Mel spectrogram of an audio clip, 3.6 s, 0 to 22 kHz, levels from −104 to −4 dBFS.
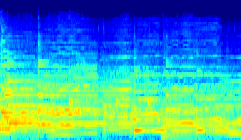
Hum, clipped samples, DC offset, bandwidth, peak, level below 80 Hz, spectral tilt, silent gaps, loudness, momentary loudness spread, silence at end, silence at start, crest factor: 50 Hz at -70 dBFS; under 0.1%; under 0.1%; 13.5 kHz; -20 dBFS; -66 dBFS; -5 dB/octave; none; -35 LUFS; 7 LU; 0 s; 0 s; 16 dB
